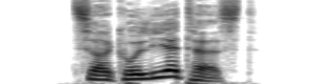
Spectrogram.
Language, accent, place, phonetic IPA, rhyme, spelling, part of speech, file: German, Germany, Berlin, [t͡sɪʁkuˈliːɐ̯təst], -iːɐ̯təst, zirkuliertest, verb, De-zirkuliertest.ogg
- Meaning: inflection of zirkulieren: 1. second-person singular preterite 2. second-person singular subjunctive II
